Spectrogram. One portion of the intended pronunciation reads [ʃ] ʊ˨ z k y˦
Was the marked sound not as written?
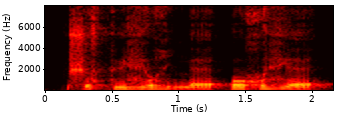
no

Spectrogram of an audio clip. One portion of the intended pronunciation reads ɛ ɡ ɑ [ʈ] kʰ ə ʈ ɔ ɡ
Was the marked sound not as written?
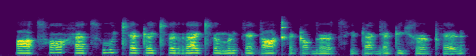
yes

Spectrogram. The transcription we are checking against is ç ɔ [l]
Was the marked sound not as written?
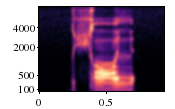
yes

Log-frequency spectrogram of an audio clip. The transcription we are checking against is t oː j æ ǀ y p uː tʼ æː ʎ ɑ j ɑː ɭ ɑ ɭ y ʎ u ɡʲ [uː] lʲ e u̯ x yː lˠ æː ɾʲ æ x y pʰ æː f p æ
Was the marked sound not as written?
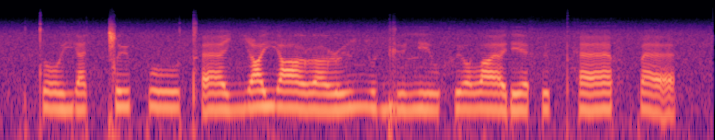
no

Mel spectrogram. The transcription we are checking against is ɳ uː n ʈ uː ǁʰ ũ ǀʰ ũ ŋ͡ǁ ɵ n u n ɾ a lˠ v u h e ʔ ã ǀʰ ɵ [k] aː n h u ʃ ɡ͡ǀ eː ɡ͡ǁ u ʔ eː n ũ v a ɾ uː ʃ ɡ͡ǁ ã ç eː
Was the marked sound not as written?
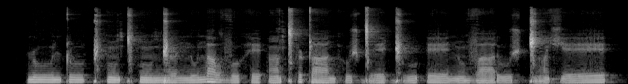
yes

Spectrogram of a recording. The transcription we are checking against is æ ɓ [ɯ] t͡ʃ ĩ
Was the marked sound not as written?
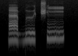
no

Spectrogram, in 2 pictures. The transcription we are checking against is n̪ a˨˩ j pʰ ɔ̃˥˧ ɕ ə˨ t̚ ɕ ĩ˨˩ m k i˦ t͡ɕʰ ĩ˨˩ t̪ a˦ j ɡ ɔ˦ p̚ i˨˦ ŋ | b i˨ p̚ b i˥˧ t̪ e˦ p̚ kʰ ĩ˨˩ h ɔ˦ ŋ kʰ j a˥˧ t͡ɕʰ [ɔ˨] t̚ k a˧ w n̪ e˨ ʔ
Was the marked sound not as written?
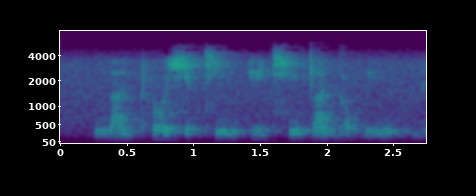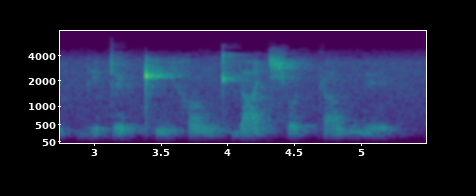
yes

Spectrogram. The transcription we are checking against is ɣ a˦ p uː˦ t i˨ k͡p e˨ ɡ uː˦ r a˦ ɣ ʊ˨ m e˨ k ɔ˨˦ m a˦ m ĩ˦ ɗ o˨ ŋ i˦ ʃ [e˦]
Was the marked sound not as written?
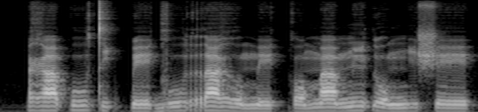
no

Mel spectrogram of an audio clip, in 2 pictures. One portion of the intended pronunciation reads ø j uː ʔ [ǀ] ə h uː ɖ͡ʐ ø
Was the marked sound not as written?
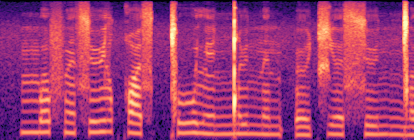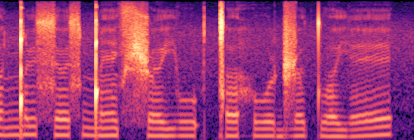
no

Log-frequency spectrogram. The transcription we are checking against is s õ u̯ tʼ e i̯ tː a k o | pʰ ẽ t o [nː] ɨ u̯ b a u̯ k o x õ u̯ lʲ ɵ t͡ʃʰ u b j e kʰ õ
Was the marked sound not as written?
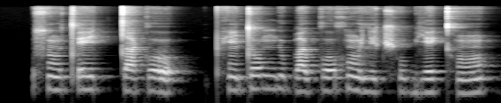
yes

